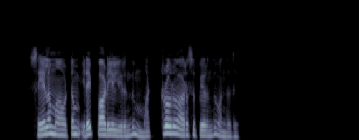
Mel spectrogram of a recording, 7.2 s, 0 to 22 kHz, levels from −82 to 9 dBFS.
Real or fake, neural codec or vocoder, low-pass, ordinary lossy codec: real; none; 5.4 kHz; AAC, 48 kbps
